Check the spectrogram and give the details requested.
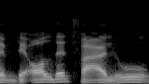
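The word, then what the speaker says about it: فعلوا: Fa'alu with a waw. And then alif also, that alif separates the verb. It's just a spelling rule. We don't pronounce that alif. It's actually this waw. Fa'alu, they all did.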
